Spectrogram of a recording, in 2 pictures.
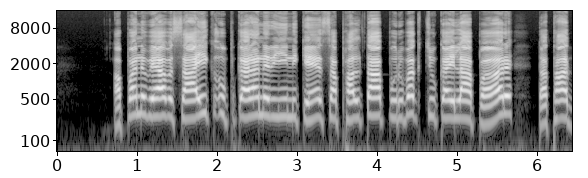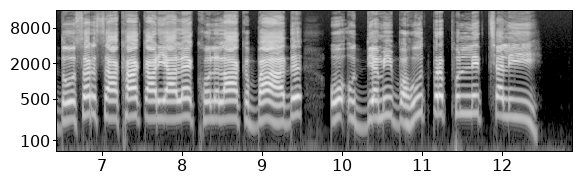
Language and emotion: Maithili, happy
